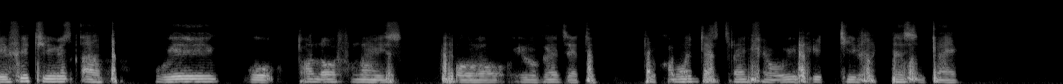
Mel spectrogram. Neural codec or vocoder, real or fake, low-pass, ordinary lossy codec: codec, 16 kHz, 2 kbps, FreqCodec, smaller model; fake; none; none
